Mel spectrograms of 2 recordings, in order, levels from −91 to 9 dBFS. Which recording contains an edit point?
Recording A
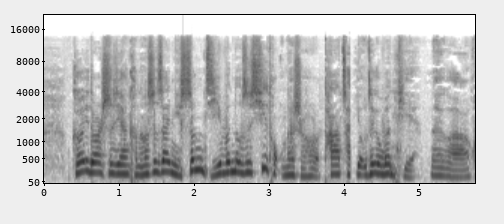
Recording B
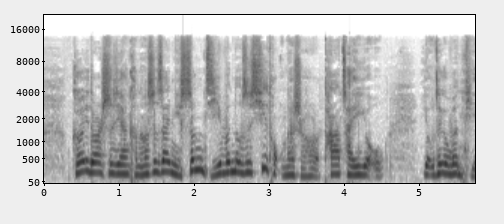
A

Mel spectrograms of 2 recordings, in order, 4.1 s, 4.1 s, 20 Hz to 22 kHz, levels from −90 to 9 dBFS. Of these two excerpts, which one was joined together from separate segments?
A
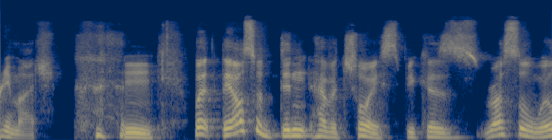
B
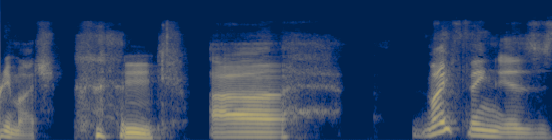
B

